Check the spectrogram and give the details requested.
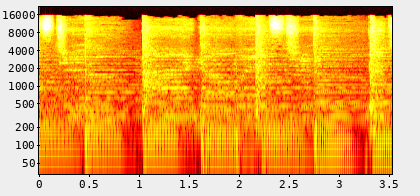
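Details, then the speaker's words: Simulation of noise-induced hearing loss with tinnitus applied to speech and rock music: a constant whistling that won't go away, heard over the sound. "you not only miss out on sounds but you have to listen to this constant whistling that won't go away"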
